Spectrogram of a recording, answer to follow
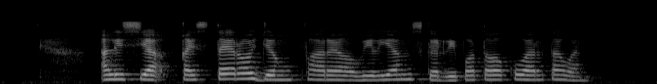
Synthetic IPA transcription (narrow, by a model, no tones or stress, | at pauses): ʔalisiakɛst̪ɛɾod͡ʒɨŋfaɾɛlwiliamskɨrdipɔt̪ɔkuwart̪awan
